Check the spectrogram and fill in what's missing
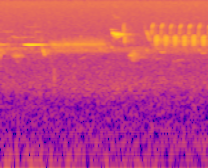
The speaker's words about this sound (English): Just heard a swamp sparrow.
